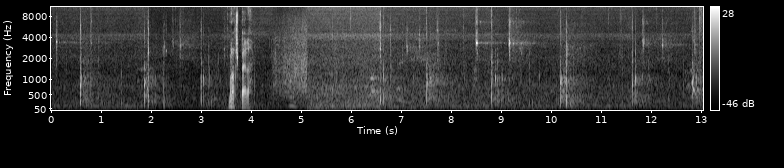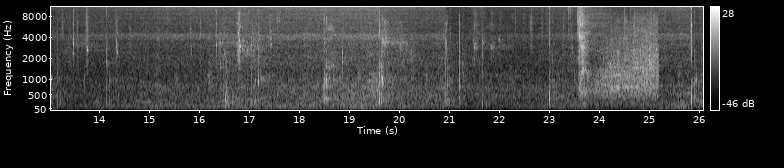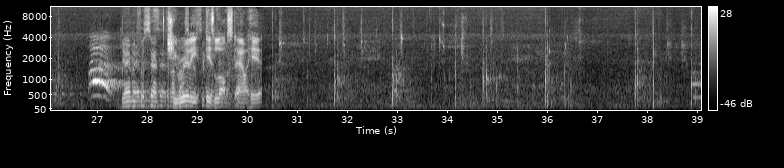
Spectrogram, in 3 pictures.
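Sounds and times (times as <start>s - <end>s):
racket striking tennis ball: 0.6s - 0.9s, 10.2s - 10.5s, 11.6s - 12.0s, 23.0s - 25.2s, 31.7s - 32.1s, 32.8s - 33.2s
crowd applauding: 23.7s - 25.2s.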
